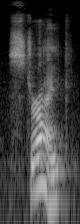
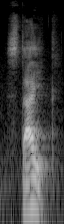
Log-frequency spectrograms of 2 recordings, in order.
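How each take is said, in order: First: All three opening consonants are said together without vowels. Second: The r sound is left out of the cluster. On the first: This is how a native speaker says it. "how a native speaker would say it" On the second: A non-native speaker drops a consonant. "they're just eliminating"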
